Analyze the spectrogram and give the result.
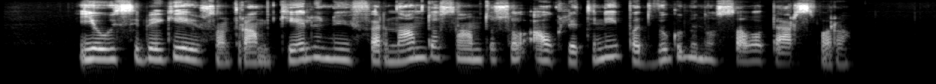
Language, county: Lithuanian, Klaipėda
